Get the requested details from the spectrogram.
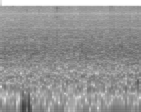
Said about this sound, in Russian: Ну вот ливень какой.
